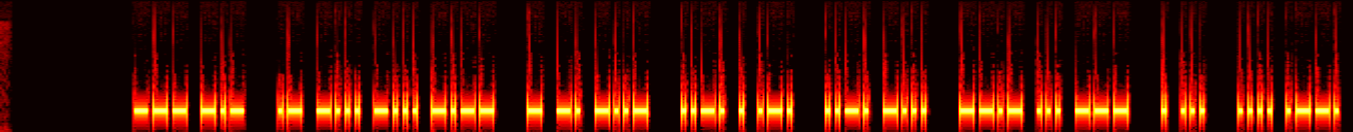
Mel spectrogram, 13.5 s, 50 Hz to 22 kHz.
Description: Morse code, heard as a keyed tone, about 25 wpm, 700 Hz. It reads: OK ABBY TNX FER FB QSO ES HP
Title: Practice QSO - Exchange 4 - Ending - 25wpm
